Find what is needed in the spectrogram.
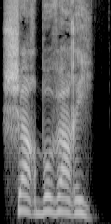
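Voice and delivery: put-on shy boy suddenly bellowing his name; blurted at full lungs. A narrator's reading. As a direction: fling the name out as if calling someone. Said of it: "lança à plein poumon".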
